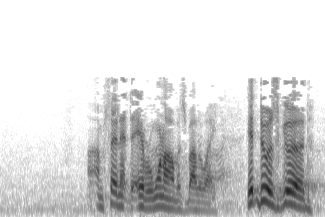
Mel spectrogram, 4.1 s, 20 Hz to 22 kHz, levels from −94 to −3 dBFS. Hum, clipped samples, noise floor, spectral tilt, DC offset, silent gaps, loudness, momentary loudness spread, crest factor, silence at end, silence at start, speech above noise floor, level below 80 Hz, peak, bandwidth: none; under 0.1%; -65 dBFS; -7 dB/octave; under 0.1%; none; -26 LUFS; 17 LU; 18 dB; 0.1 s; 1.1 s; 38 dB; -72 dBFS; -10 dBFS; 6.2 kHz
